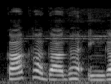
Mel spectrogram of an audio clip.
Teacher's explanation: का वर्ग की ध्वनियों का उच्चारण कंठ से होता है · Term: कंठ व्यंजन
